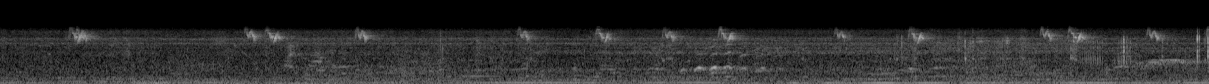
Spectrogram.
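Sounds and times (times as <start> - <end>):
small bird chirping: 0.6 - 1.1, 2.4 - 3.8, 5.1 - 7.5, 8.3 - 12.0.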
